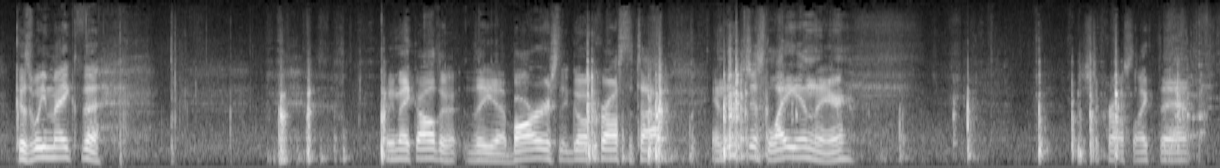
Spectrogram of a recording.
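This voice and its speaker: Over loud background noise, a man speaks at a very slow pace with long, frequent pauses. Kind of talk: tutorial. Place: garden. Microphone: phone near.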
